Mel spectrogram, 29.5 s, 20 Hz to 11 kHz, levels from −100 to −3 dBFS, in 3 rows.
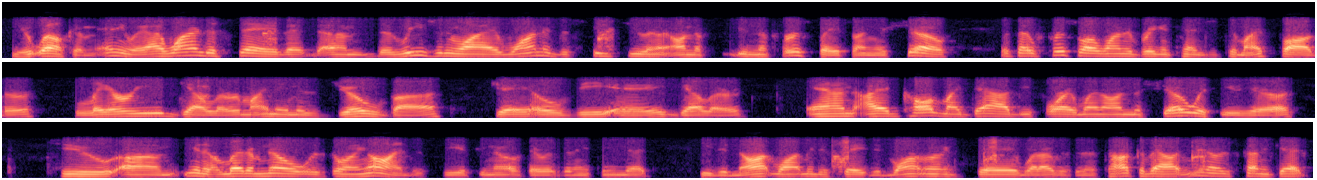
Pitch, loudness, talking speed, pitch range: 130 Hz, -22 LUFS, 225 wpm, 115-145 Hz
